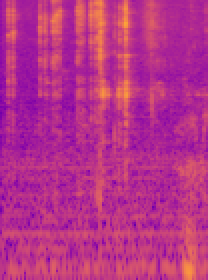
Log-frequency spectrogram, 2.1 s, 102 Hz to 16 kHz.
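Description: Scissors trimming felt on a 3D printed sock puppet, giving a couple of quick close snips amid soft handling rustle, with no talking.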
